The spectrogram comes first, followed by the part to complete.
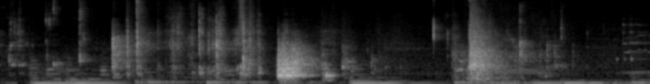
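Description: Background music with a steady bass line, broken by a few sharp knocks; the loudest come about three seconds in and just before five seconds.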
